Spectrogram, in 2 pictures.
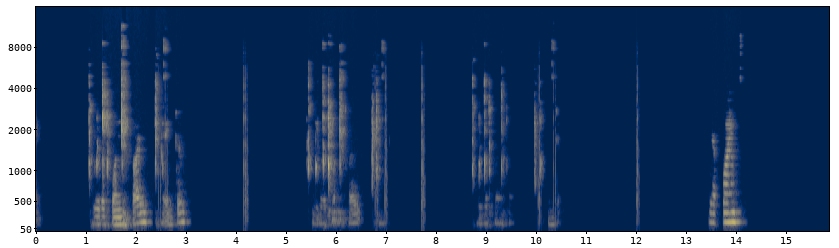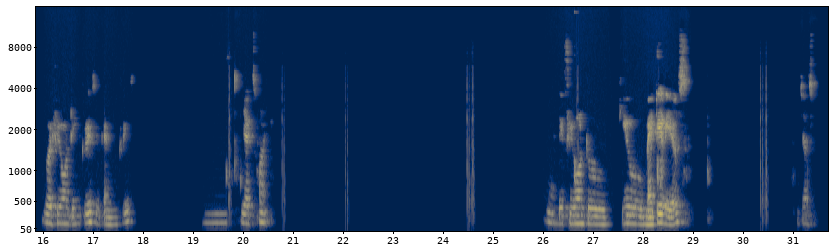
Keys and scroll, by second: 0.8-2.2 typing, 2.4 Return, 5.2-6.6 typing, 6.7 Return, 8.5-9.8 typing, 10.0 Return.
